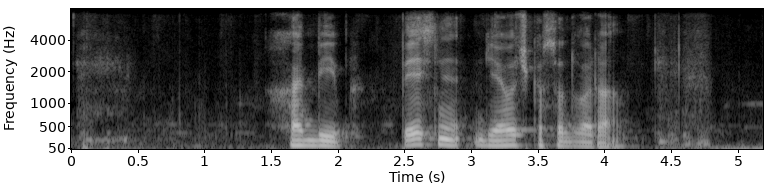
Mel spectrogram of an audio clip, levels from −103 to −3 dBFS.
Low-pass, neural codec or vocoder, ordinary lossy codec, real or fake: 7.2 kHz; codec, 16 kHz, 4 kbps, X-Codec, HuBERT features, trained on balanced general audio; Opus, 32 kbps; fake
